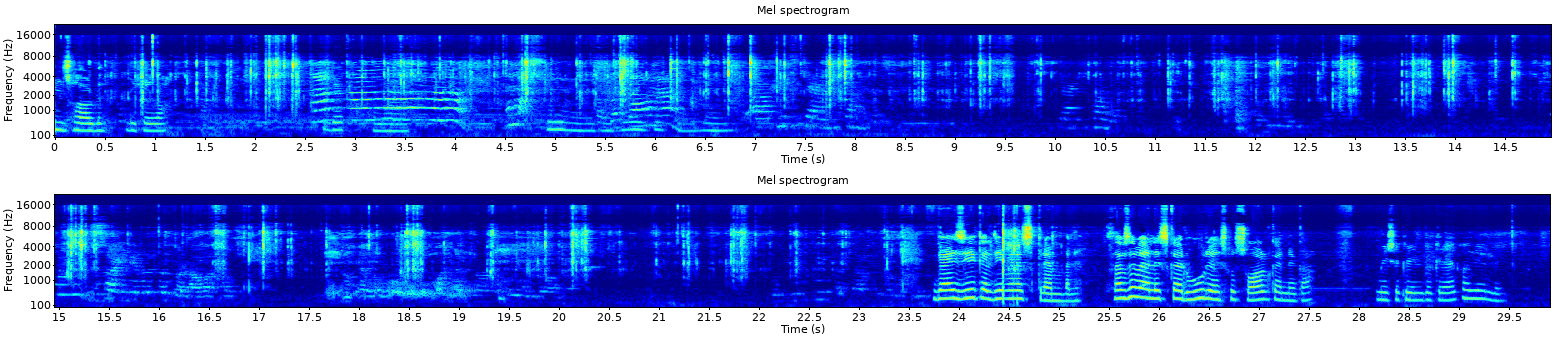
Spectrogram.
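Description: Plastic puzzle pieces click as they are twisted.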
